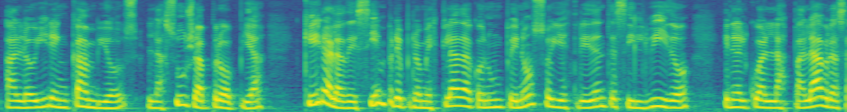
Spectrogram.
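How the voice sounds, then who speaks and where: A woman radio host, reading a novel aloud in a measured way and then commenting, with occasional hesitant fillers. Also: medium pitch, a little mellow. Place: radio studio.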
